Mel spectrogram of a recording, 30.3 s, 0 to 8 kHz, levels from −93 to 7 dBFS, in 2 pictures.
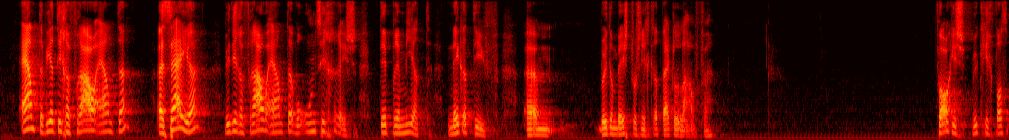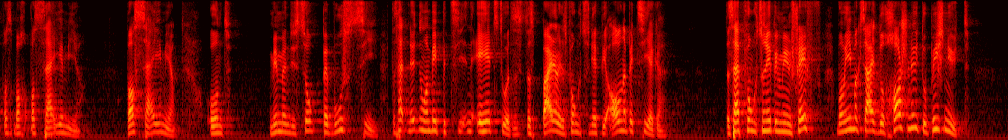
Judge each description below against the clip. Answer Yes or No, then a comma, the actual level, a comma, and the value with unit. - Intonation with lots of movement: Yes, wide, 7.1 semitones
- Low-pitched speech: No, medium, 170 Hz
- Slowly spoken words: No, average, 155 wpm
